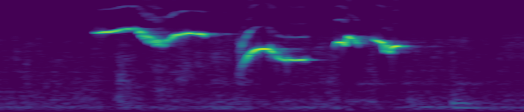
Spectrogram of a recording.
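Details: Oriental magpie-robin pancingan phrase for drawing out another bird's repertoire: one long high whistle easing downward, then a deeper curved slur and two brief warbled notes, clean and loud.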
